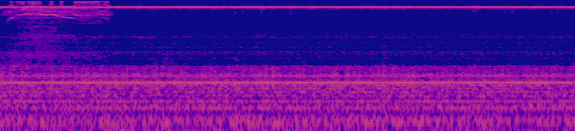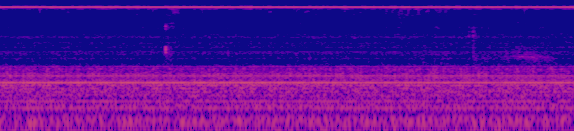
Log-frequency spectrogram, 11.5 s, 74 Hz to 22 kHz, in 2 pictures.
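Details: Barrow SPB17 DDC pump at lowest setting, case open, mic about 30 cm away: faint steady low hum, constant pitch, no rattle or grinding; normal quiet operation.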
